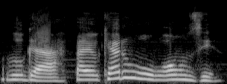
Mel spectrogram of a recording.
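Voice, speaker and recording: A woman's voice: medium pitch, expressive, darkish tone, no echo, faint music behind. A woman playing a quiz game on a podcast, talking casually with light swearing. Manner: quick, casual, swears lightly, laughs often. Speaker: quiz contestant.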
